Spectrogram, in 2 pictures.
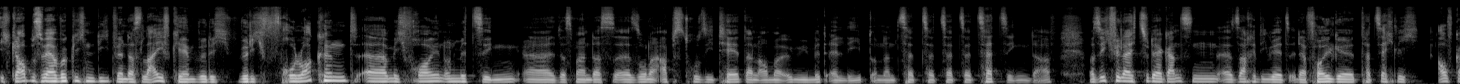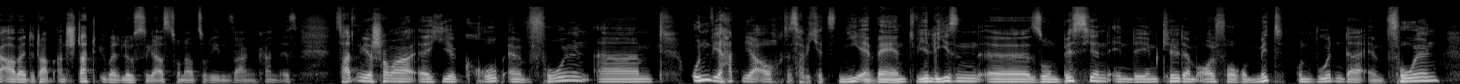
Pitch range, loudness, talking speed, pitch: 110-140 Hz, -23 LUFS, 210 wpm, 125 Hz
